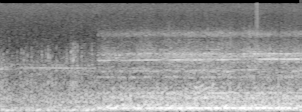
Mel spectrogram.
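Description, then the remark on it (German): A deep engine rumble that swells about a second in, settling into a steady droning hum, like an aircraft engine starting up and running; an aircraft of the seventh squadron being started. “Garde anlassen! Siebte Staffel Flugzeug klar und blau. Eine Maschine!”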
